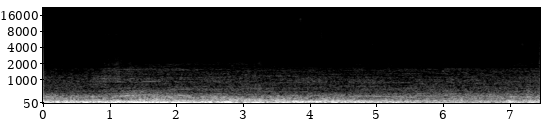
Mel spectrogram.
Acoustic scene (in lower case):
car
